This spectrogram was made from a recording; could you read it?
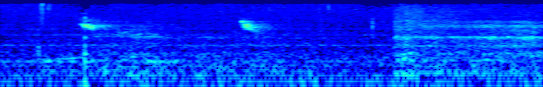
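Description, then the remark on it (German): A few faint, brief bird chirps, the last birds at dusk, sound over a steady low rumble of outdoor background noise, with no voices present. “Es werden noch Vorbereitungen getroffen, die letzten Vögel zwitschern noch.”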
